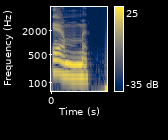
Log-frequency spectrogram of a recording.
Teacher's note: むっていうふうに最後の am の時に唇の中に入れちゃってむってなります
